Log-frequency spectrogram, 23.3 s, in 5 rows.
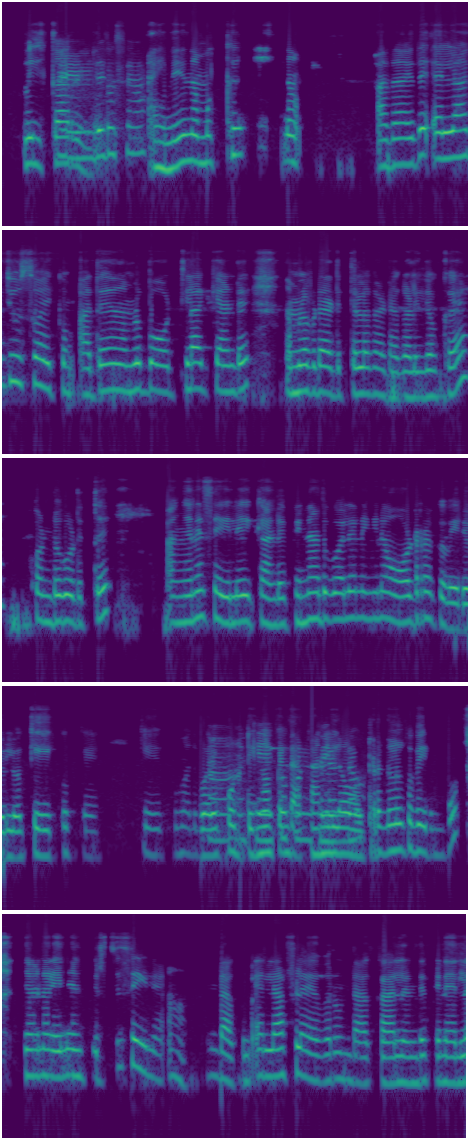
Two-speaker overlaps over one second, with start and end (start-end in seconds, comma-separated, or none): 16.1-17.5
